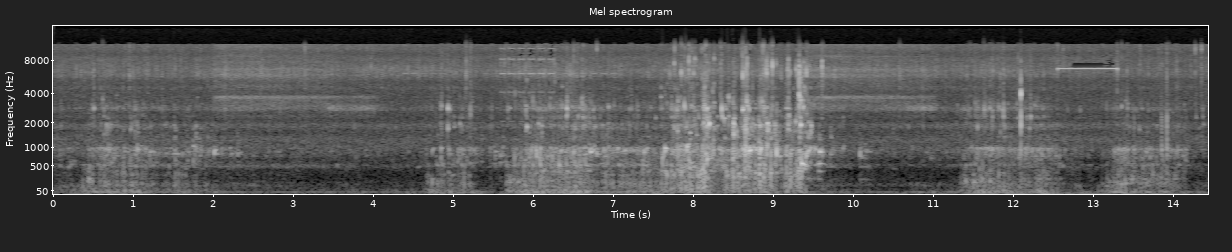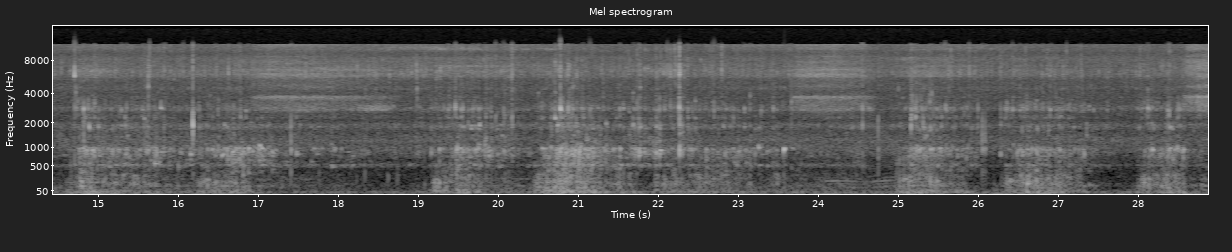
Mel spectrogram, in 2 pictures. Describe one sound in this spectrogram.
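A diver breathes loudly through a regulator underwater.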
